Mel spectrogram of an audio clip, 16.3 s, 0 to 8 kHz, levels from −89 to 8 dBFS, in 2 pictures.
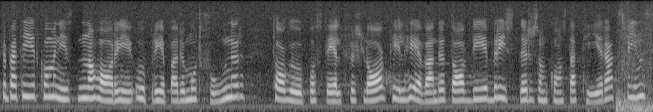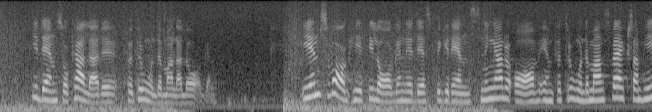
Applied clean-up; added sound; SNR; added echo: none; Explosion; 11 dB; none.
